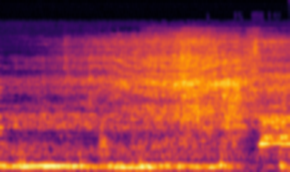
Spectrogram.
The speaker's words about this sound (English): Of course he drives a Jeep. With no roof.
